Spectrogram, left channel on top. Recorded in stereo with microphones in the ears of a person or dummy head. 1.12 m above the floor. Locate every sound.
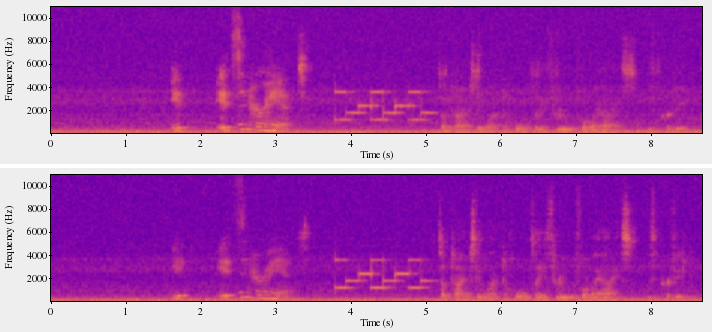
1.6 s a woman speaking: 80° left, 6.5 m
3.8 s a ringtone: centre (ahead or behind), 3 m
5.2 s a man speaking: 30° right (ahead or behind), 5.5 m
